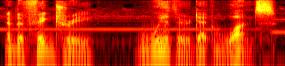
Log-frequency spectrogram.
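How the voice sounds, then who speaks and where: A man's voice: very deep voice, big pitch swings, slow pace, faint music behind. A man reading scripted narration for a dramatized audiobook.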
